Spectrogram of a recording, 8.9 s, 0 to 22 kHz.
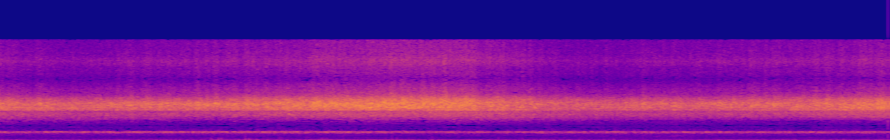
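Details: Cicadas in 2021 sing a steady, high, buzzing drone that swells slightly and never breaks.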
